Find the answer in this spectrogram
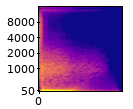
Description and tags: Load Drum 1
These are some really neat, long distorted kicks.
base, kick, fun, distortion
